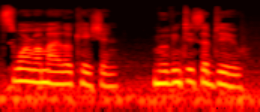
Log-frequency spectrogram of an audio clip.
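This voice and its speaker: An actress playing a bitter, vengeful fighter in a video game, hard and accusing. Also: female voice, fairly low pitch, fairly even intonation, moderate pace, darkish tone, a little hiss or hum, lightly acted. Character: bitter, vengeful female fighter confronting her target.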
